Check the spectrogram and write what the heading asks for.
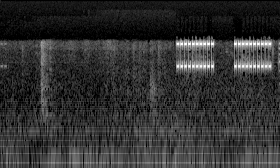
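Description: A telephone rings in a lift with a double burst of electronic trilling, two short rings in quick succession, heard fairly quietly over a low background rumble with no talking.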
